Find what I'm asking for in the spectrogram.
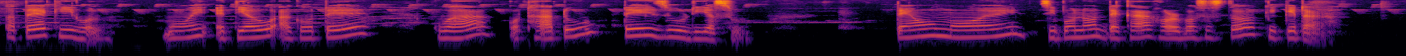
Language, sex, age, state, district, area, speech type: Assamese, female, 30-45, Assam, Jorhat, urban, read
